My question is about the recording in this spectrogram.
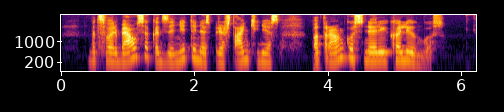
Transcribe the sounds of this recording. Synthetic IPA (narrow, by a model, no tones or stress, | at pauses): bʲɛt̪sʋɐɾʲbʲæˑʊsʲɛkɐt̪zʲɛnʲɪt̪ʲɪnʲɛspʲɾʲiɛʃt̪ɐŋʲkʲɪnʲeːs | pɐt̪ɾɐŋkʊsnʲɛɾʲɛɪkʰɐlʲɪŋɡʊs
